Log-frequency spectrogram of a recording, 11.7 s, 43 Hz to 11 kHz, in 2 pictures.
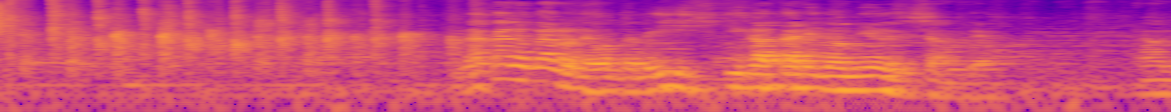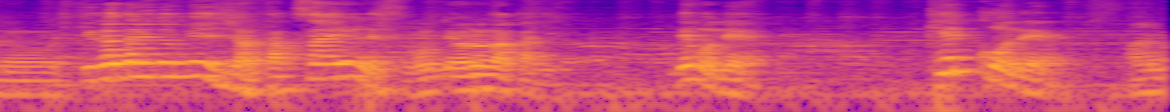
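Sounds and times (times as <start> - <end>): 
audience applause welcoming a singer-songwriter: 0.0 - 2.4
speech: 2.4 - 9.8, 10.6 - 11.7.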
